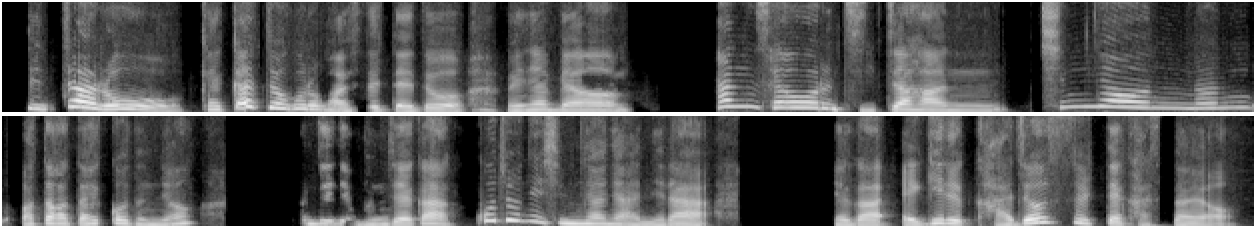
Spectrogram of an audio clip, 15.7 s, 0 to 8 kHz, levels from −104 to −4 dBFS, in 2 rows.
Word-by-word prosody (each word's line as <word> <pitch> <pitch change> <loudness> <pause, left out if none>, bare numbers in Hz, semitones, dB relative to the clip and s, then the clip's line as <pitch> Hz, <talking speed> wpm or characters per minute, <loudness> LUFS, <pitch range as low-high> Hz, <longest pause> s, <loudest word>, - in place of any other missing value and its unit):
진짜로 270 - +4
객관적으로 290 - +3
봤을 200 +5 -3
때도 170 0 0 0.3
왜냐면 180 -4 -1 0.5
한 455 0 -1
세월은 380 -6 +1
진짜 195 0 0
한 180 -4 -3 0.2
10 400 - -3
년은 385 -5 -3
왔다 200 +5 +2
갔다 205 -3 0
했거든요. 225 - -1 0.6
근데 220 -1 -3
이제 215 - -6
문제가 180 +4 0
꾸준히 445 -5 0
10 275 -4 -3
년이 225 -4 +2
아니라 155 +3 -1 0.8
제가 160 -1 0
아기를 220 +6 +2
가졌을 265 - +2
때 215 -4 -1
갔어요. 150 -5 -5
225 Hz, 225 characters per minute, -23 LUFS, -, 0.8 s, 진짜로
